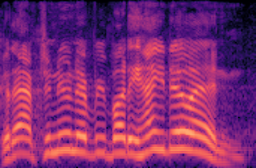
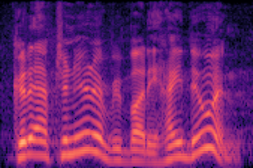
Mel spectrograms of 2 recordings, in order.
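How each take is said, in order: First: It is said with lively feeling and energy. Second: It is said in a plain, low-energy way.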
